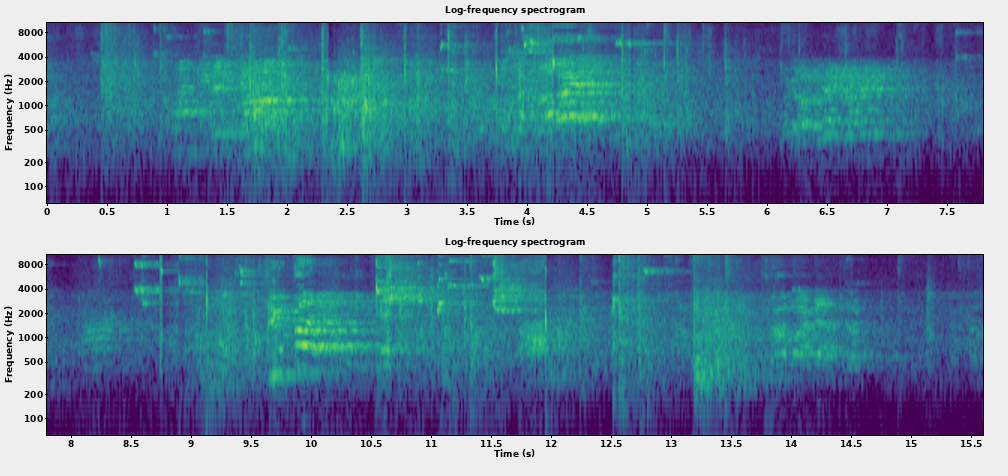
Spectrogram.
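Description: Young men shout to each other across the echoing hall.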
